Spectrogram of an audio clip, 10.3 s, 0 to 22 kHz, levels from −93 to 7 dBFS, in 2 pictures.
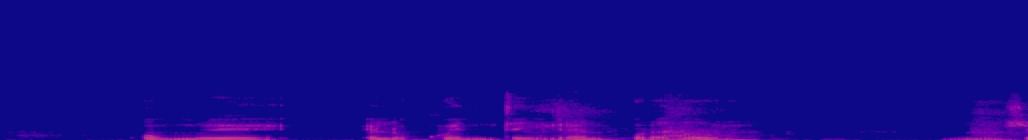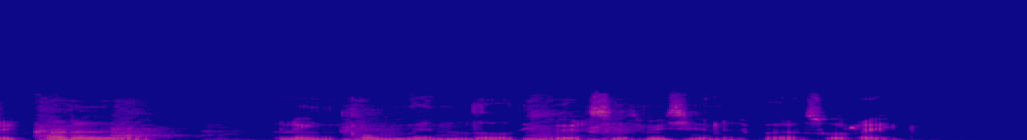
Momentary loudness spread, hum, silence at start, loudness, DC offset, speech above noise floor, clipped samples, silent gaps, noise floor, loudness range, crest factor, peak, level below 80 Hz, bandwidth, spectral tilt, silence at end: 10 LU; none; 0.7 s; -54 LUFS; under 0.1%; 35 dB; under 0.1%; none; -88 dBFS; 3 LU; 20 dB; -34 dBFS; -64 dBFS; 7.6 kHz; -5.5 dB/octave; 0.65 s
